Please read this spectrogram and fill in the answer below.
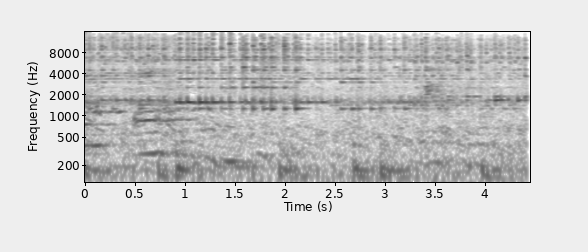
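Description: Metal bells clanking in a quick rhythm as a traditional procession walks past, with crowd voices underneath.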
